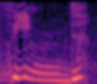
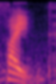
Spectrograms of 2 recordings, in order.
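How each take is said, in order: First: "Find" with an ee vowel, like "feend"; wrong pronunciation. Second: "find" with an "eye" vowel, falling; correct pronunciation. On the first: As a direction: blend "Find" letter by letter as f-ee-nd. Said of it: "But there's no word". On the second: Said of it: "We pronounce it as". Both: Shown as a demonstration.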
